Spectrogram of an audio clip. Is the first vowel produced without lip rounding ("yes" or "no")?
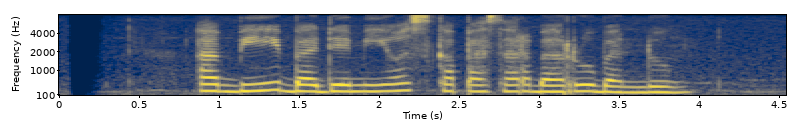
yes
